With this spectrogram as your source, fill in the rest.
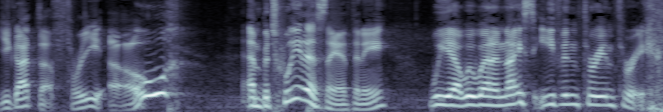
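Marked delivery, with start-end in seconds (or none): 0.0-1.3 surprised, incredulous, disbelieving tone. Showing how they would sound if actually surprised: surprised, incredulous tone. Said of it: "If I was surprised, it'd be way different. My tone would be like".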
